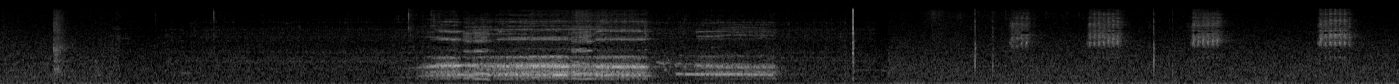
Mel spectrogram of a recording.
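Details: Black howler monkeys at La Ensenada, Costa Rica, in January 2013: one gives a deep, rasping roar in two surges, followed by brief high buzzy bursts.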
